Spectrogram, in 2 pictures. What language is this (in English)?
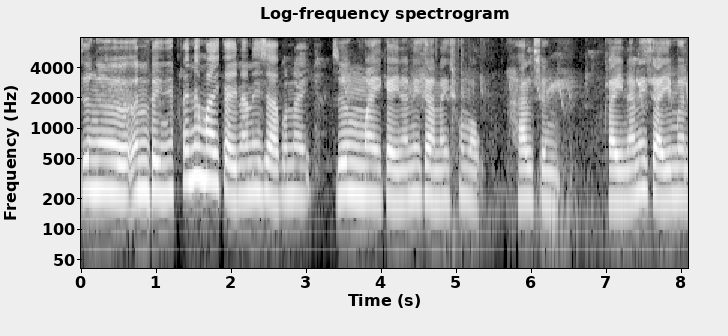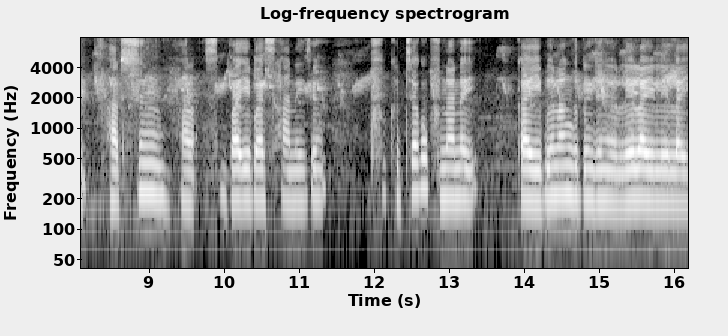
Bodo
